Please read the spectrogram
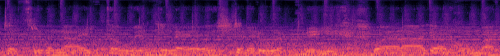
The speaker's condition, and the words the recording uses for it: No condition.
